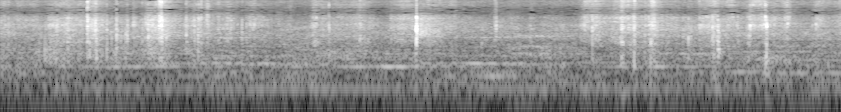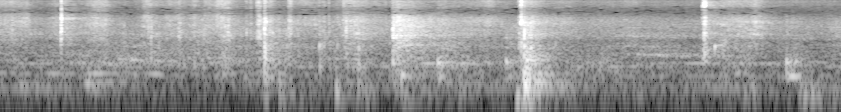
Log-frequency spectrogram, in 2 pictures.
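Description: Sheet paper crinkling and clicking as a paper chatterbox is folded and creased by hand, with a louder knock about seven seconds in.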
